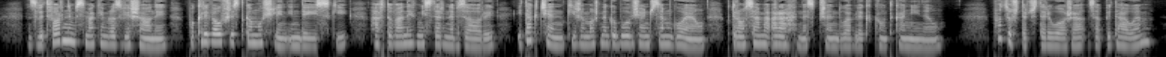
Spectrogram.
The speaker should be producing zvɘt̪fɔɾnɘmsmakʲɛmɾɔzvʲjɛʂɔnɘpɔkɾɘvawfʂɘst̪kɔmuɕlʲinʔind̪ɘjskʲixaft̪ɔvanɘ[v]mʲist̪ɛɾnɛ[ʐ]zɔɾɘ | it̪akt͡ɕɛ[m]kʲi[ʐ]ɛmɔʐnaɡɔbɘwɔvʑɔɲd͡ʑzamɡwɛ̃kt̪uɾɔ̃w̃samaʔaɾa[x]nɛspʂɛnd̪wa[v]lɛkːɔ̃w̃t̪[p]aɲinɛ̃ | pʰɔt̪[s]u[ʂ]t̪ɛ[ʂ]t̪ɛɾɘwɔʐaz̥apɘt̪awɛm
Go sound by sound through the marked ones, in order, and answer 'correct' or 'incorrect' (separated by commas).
correct, incorrect, incorrect, correct, correct, correct, incorrect, correct, correct, incorrect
